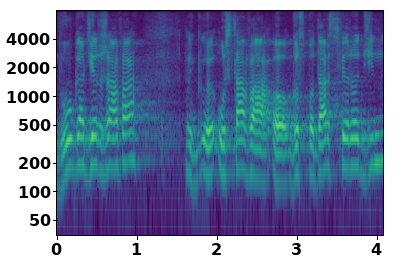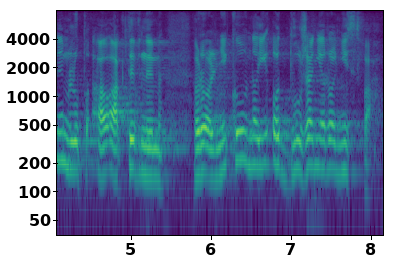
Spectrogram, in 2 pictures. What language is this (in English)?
Polish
